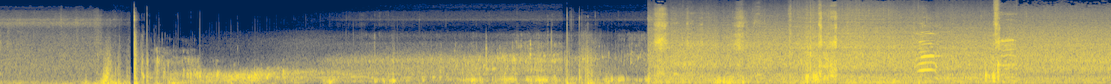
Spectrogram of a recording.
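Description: A splash as the GoPro goes into the water, then muffled gurgling and rumbling from the camera while it is submerged. About two thirds of the way in the sound switches abruptly to open air: water sloshing and wind, with a short yell near the end.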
